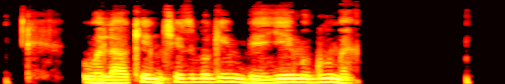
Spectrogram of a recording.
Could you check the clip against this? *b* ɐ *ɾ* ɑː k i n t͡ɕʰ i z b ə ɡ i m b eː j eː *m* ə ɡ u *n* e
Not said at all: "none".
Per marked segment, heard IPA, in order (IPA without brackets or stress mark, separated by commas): w, l, m, m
